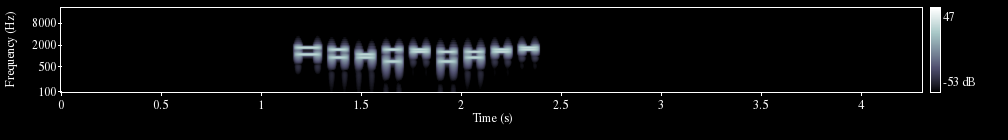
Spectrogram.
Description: Multi-frequency trunk signalling (R1, as on North American trunks), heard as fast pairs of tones, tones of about 70 ms. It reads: KP 8370450 ST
